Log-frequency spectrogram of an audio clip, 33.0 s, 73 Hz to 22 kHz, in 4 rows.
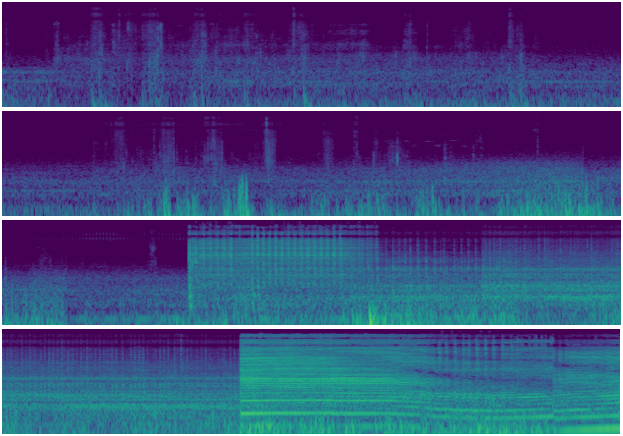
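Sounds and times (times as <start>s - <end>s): construction machinery engines: 19.0s - 33.0s
droning engine hum: 19.0s - 33.0s.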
